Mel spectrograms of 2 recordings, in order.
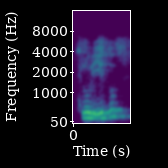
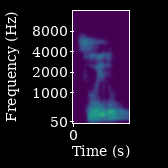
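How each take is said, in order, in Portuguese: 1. O 'u' e o 'i' são separados, em duas sílabas. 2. O 'ui' é falado junto, como uma sílaba só. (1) "Fluido é a flexão do verbo fluir" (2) "fluido é de tombo, é o líquido do carro"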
